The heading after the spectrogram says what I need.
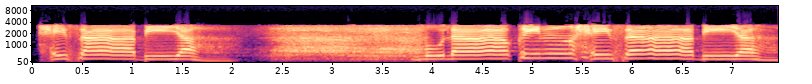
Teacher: آخر میں ہا ساکنہ ہے، ہا ساکنہ کی آواز واضح ہو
